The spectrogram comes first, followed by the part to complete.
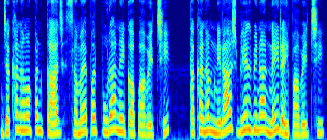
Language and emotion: Maithili, sad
